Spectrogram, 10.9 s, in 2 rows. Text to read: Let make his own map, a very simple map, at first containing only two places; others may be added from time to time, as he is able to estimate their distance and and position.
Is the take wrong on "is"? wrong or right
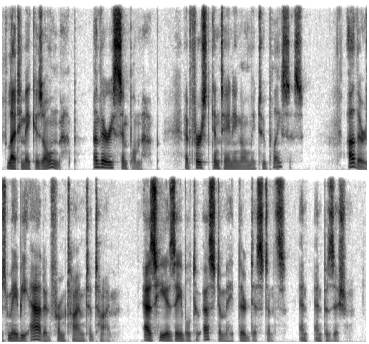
right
